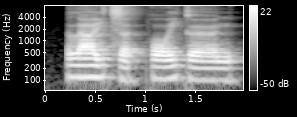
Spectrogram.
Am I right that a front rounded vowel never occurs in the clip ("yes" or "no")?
no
